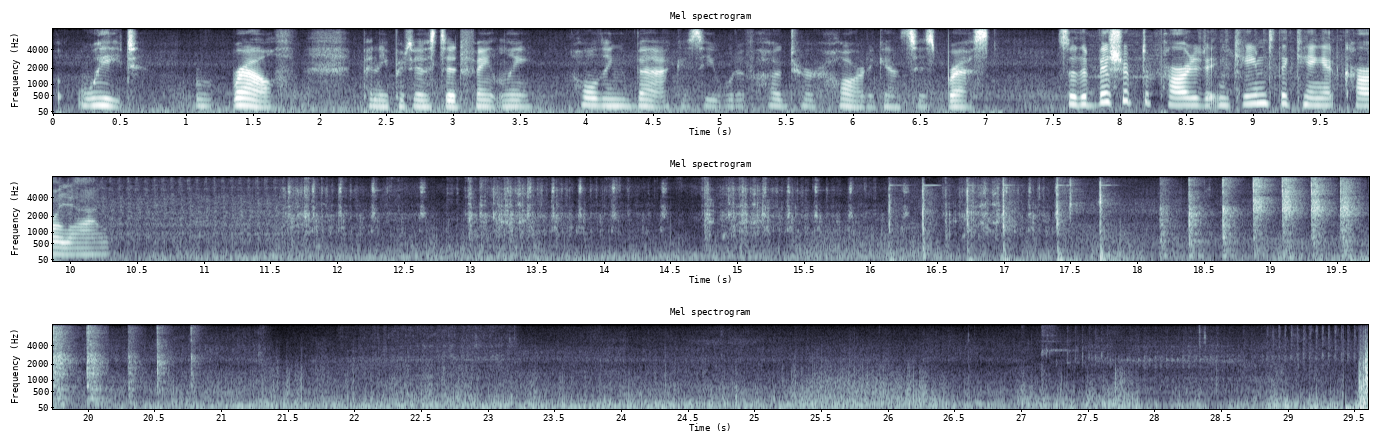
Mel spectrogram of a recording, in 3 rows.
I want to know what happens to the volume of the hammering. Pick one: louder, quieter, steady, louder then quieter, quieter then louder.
louder.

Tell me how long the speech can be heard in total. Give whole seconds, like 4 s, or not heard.
10 s.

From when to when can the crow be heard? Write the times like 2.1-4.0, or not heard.
not heard.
